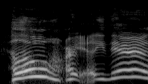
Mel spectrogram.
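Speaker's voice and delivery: hammed-up high caller voice; mock caller voice. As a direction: squeak it out like a frantic stranger. Caller voiced high in retold call.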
